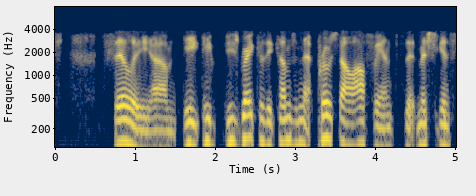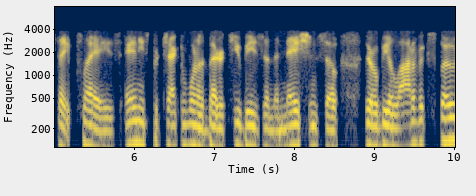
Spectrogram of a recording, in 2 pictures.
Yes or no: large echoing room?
no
